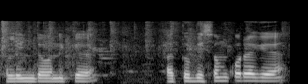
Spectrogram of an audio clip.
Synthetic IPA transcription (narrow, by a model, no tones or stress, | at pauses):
kʰliɲd̪ɔnikɛ | ət̪ud̪isɔmkɔɾɛɡɛ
